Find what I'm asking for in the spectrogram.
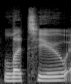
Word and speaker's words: Latu: So my name is spelled Jean, J-E-A-N, Latu, L-A-T-U.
